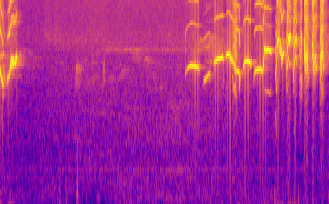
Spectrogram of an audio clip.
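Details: Oriental magpie-robin decoy bird in competitive singing, used to lure wild birds: a short bright whistled burst, about three seconds of quiet, then a quick run of clear, varied, high whistled and slurred notes with brief gaps between phrases.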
